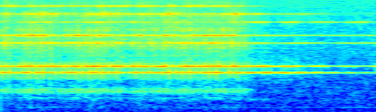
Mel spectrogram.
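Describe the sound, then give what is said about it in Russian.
A telephone rings on a call placed to a pharmacy, with the handset held up to a loudspeaker. A single steady electronic ring lasts about two seconds, then cuts off and leaves faint hiss. “А затем поднесли трубку к колонке и позвонили в эту аптеку.”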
